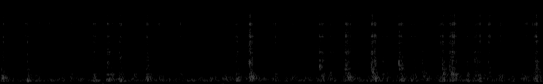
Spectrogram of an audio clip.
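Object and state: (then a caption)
Scratch-art paper page being scratched. A wooden scratch stylus makes fast, dense strokes across a black-coated scratch-art page, a solid sheet in a book lying flat on a table, scraping away the coating. The result is quiet, dry, bright scratching in rapid, irregular bursts with a crisp high hiss and very little low end.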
